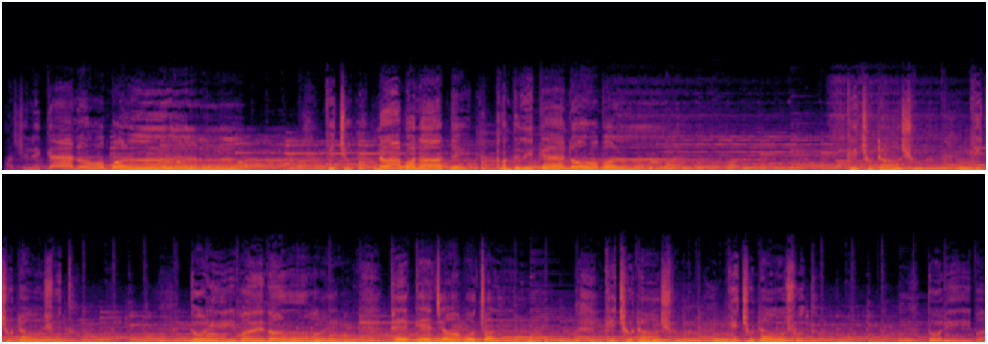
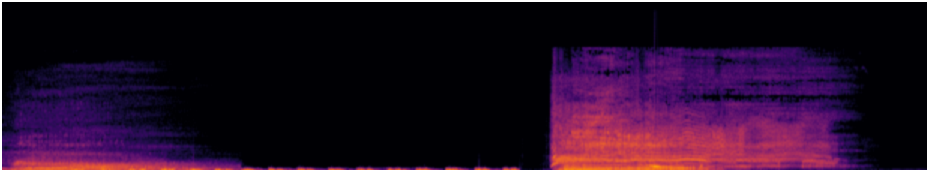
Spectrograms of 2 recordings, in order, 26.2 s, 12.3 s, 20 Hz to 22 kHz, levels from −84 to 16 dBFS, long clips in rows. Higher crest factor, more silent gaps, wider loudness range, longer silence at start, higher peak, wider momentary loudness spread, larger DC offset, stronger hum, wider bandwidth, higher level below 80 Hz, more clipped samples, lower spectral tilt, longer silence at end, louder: about the same, 16 dB vs 16 dB; neither; second, 4 LU vs 7 LU; about the same, 0.05 s vs 0 s; about the same, -2 dBFS vs 0 dBFS; second, 9 LU vs 14 LU; neither; neither; second, 13 kHz vs 14.5 kHz; second, -46 dBFS vs -20 dBFS; neither; about the same, -5.5 dB/octave vs -5.5 dB/octave; second, 0 s vs 1.2 s; about the same, -17 LUFS vs -17 LUFS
